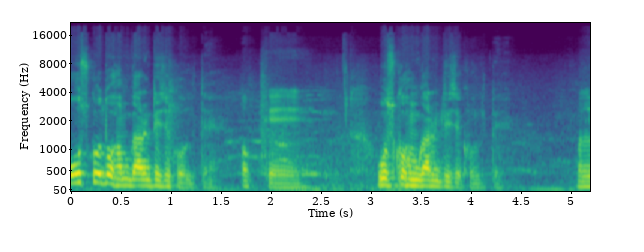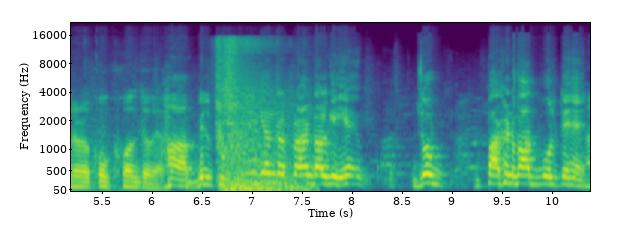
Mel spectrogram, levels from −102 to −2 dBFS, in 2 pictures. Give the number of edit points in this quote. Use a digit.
1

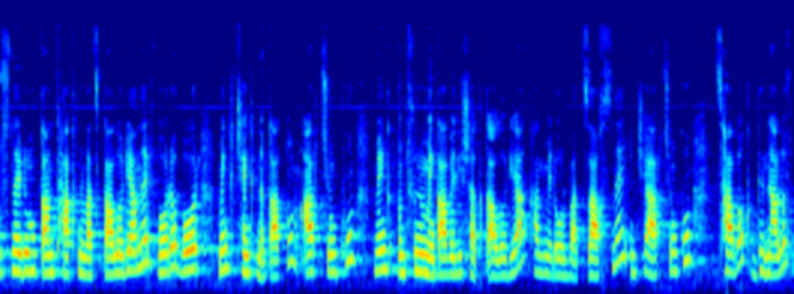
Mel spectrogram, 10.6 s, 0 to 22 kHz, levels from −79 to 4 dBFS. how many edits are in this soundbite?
0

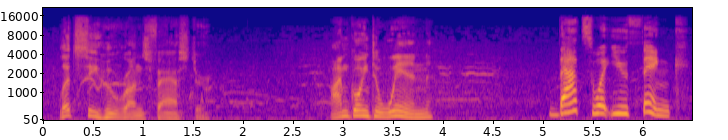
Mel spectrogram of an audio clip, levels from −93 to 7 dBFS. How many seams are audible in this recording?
0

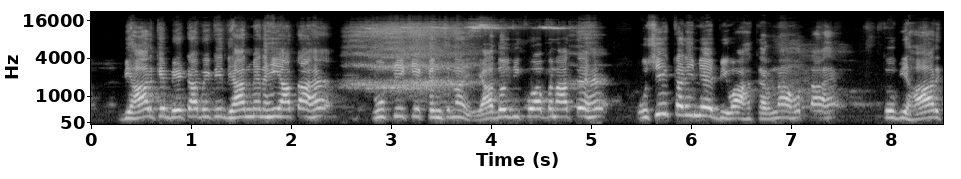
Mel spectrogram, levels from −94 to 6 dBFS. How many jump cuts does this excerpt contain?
0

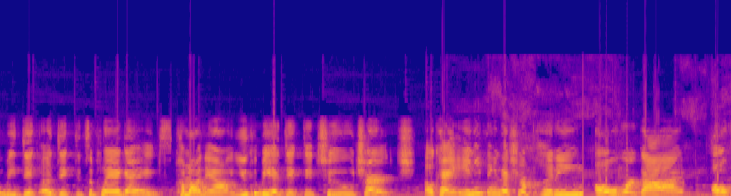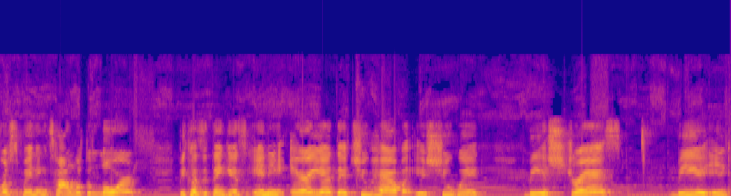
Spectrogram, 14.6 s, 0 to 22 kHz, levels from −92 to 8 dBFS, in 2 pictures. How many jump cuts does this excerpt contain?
3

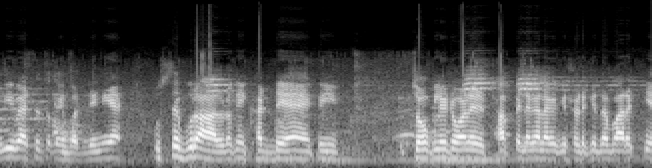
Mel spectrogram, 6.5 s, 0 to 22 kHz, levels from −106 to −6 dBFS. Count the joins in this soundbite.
0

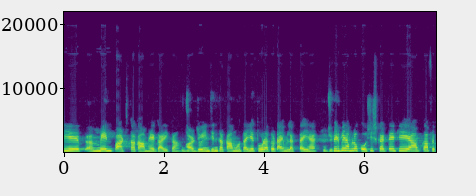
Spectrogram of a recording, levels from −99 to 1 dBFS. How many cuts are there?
0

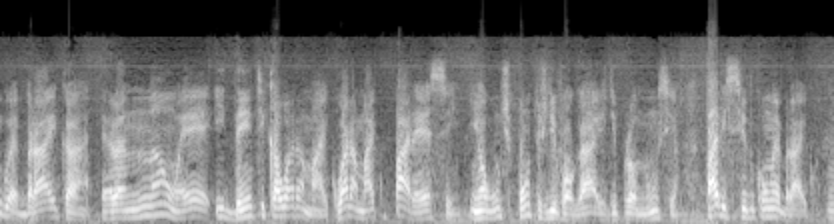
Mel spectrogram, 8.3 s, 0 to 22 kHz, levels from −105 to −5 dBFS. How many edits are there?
1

